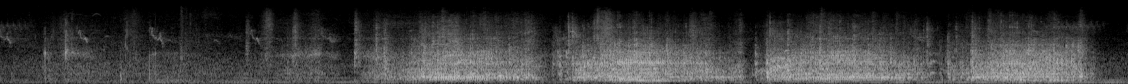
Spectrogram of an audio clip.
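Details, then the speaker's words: Exmark mower pushed by hand after fitting new wheel gears: smooth rolling rumble swelling with each push, no catching or grinding as before; slight rumble remains from unlubricated metal gears. "that's a lot better now there still is a slight Rumble but you're never gonna get rid of all of it you have gears Metal Gears non-lubricated"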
